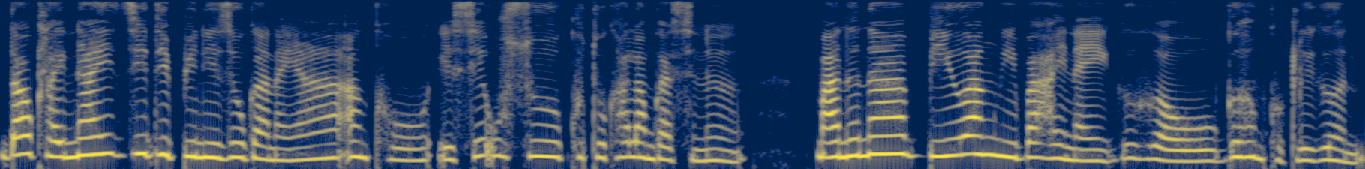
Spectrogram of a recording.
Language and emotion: Bodo, fearful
